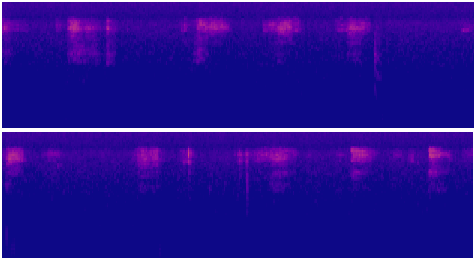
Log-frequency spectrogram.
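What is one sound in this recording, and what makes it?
A marker tip scratches in short, quick strokes on paper.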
